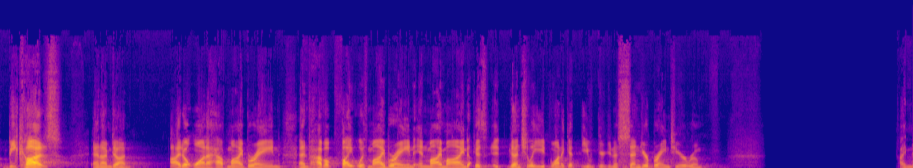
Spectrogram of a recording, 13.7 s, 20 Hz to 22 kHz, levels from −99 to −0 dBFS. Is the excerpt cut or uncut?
cut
